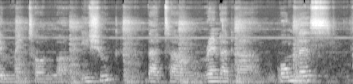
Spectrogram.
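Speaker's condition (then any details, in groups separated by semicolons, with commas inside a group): No condition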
